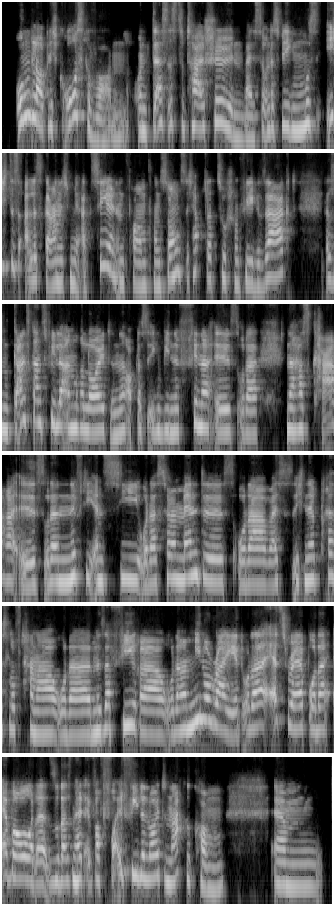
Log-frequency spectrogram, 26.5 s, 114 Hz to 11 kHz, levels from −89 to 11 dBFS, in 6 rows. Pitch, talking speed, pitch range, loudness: 225 Hz, 180 wpm, 205-250 Hz, -17 LUFS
